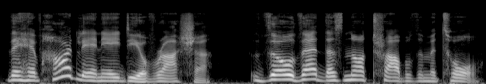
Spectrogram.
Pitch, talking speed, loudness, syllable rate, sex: 175 Hz, 185 wpm, -17 LUFS, 4.6 syllables/s, female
